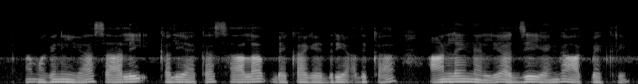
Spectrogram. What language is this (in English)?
Kannada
